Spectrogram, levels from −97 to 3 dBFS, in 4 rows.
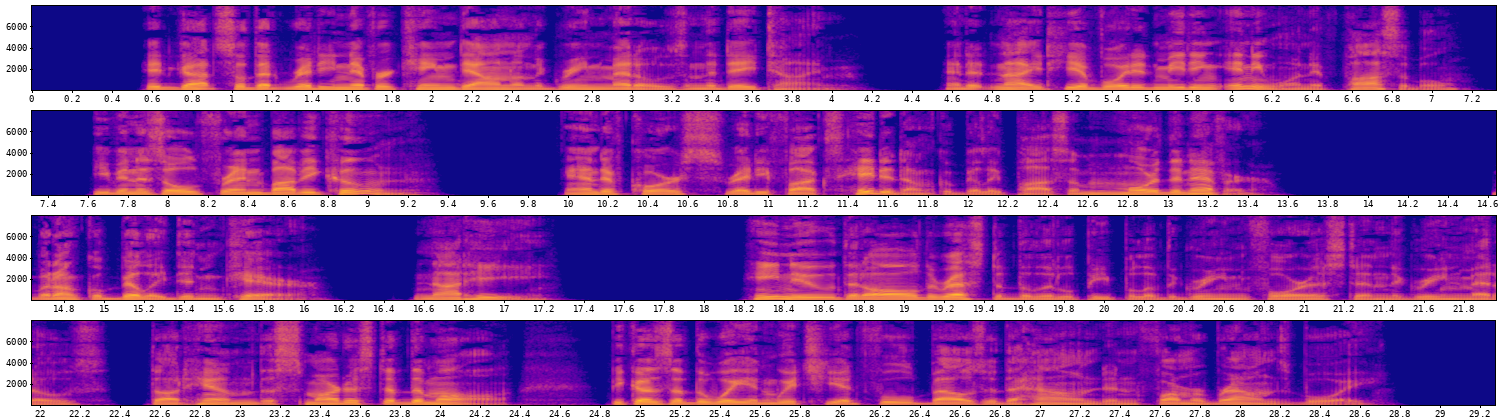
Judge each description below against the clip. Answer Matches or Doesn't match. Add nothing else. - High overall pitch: Doesn't match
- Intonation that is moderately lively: Doesn't match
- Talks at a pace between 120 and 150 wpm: Doesn't match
